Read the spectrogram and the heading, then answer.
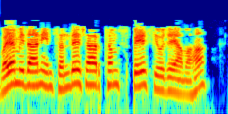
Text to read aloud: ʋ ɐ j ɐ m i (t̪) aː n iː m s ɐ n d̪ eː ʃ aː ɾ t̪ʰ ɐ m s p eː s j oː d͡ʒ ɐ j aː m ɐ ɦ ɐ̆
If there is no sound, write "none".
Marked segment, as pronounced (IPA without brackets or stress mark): d̪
